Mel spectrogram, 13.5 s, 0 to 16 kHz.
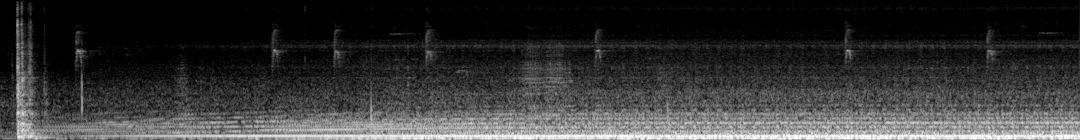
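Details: Evenflow by Robeson 20-inch box fan, needs cleaning, recorded from the back on low speed; steady low hum with soft whoosh building as blades reach speed. Running normally on low.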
